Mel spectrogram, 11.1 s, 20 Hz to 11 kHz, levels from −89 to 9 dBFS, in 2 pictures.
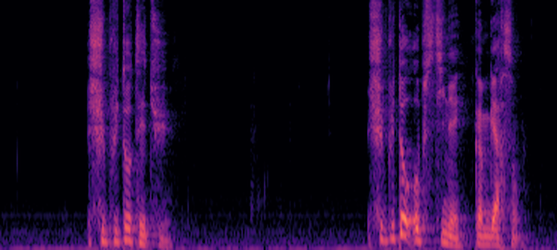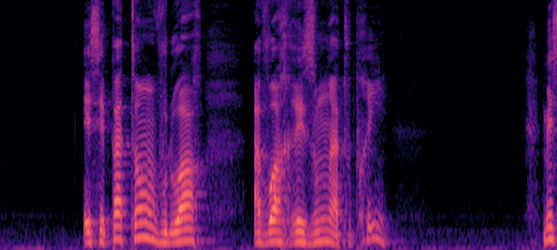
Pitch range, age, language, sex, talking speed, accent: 125-150 Hz, 20-39, French, male, 115 wpm, French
